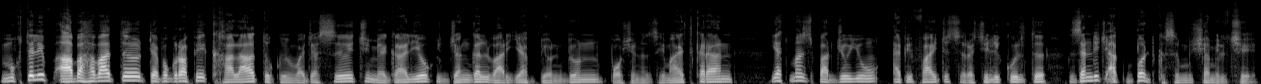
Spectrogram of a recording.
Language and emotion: Kashmiri, neutral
